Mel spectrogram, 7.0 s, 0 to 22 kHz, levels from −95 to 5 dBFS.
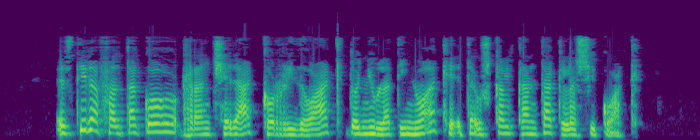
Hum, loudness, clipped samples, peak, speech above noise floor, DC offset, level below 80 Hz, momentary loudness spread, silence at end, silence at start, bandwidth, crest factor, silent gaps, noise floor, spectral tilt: none; -13 LUFS; under 0.1%; 0 dBFS; 67 dB; under 0.1%; -54 dBFS; 5 LU; 0.65 s; 0.55 s; 7.8 kHz; 14 dB; none; -79 dBFS; -6 dB/octave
